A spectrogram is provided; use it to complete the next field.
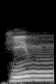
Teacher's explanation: Tapi di sini mim mati bertemu mim. Hukumnya idgham mislain saghir dibacakan dengan kadar 2 harakat dengung.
